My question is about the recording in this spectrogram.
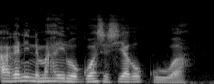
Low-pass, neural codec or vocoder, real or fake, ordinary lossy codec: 10.8 kHz; none; real; none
